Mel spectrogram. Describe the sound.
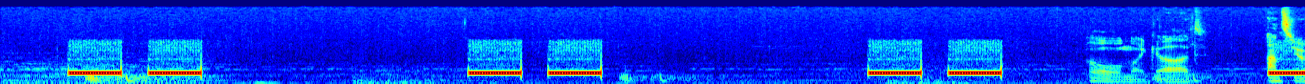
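A telephone ringback tone sounds in three evenly spaced double rings over a quiet line as a call is placed to a randomly selected number, followed by a brief voice answering from Finglas near the end before one more ring starts.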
